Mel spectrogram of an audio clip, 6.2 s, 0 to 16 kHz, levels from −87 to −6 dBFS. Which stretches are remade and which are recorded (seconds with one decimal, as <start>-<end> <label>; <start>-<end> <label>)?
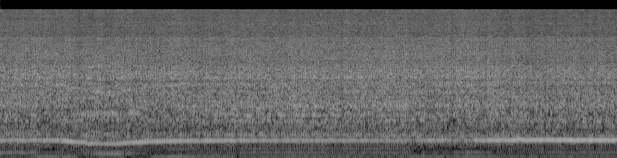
0.0-0.9 remade; 0.9-2.0 recorded; 2.0-6.2 remade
